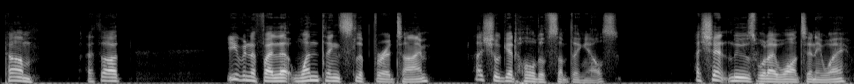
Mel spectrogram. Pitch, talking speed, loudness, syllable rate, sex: 140 Hz, 175 wpm, -19 LUFS, 5.9 syllables/s, male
